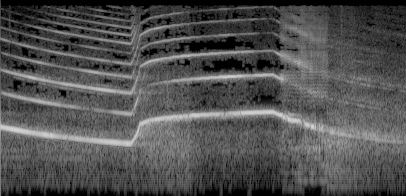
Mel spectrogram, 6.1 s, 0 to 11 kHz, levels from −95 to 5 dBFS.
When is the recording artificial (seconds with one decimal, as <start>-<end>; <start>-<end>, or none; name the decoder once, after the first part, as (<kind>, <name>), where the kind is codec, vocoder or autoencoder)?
4.2-4.9 (vocoder, BigVGAN v2)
